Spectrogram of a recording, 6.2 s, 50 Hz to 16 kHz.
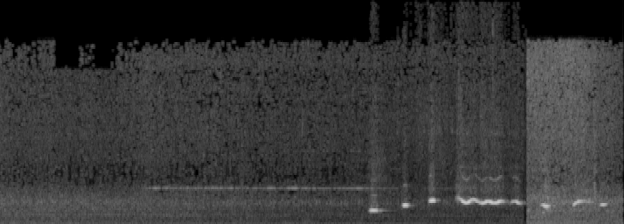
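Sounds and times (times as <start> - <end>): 
person whistling off-key tune: 3.7 - 6.2.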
